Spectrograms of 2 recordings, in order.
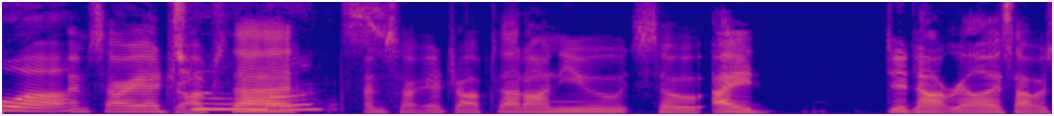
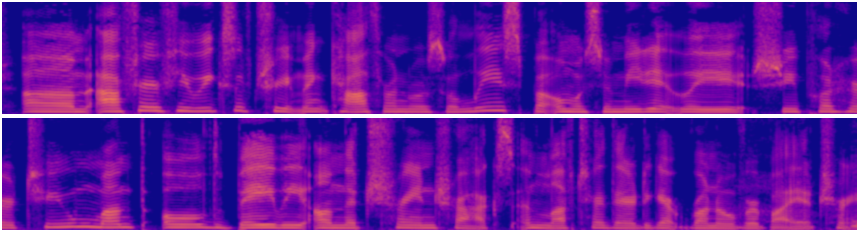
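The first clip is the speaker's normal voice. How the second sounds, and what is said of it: Reading very fast. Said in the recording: “read it so fast”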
